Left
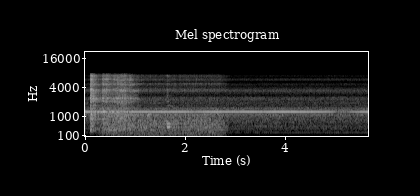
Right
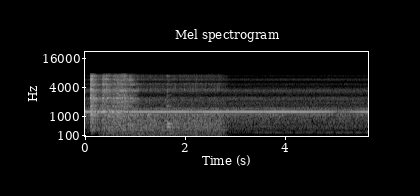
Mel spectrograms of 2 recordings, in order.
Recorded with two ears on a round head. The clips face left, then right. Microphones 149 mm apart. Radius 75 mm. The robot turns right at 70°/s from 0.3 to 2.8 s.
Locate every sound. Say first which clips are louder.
0.1 s crushing: left 1 dB; 105° left, 1.2 m; by 1.1 s 160° left, 1.2 m
1.6 s a cowbell: left 3 dB; 25° left (ahead or behind), 1.3 m; by 1.9 s 15° left (ahead or behind), 1.3 m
